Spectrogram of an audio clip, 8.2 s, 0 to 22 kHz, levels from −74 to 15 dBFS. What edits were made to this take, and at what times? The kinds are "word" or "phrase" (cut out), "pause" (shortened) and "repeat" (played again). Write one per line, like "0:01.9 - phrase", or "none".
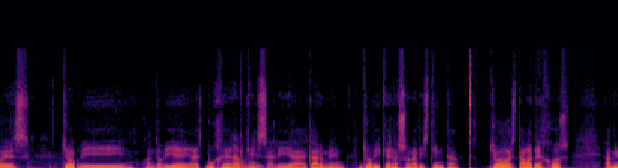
0:01.0 - word
0:02.6 - word
0:03.2 - word
0:04.1 - word
0:04.7 - word
0:05.2 - word
0:07.1 - word

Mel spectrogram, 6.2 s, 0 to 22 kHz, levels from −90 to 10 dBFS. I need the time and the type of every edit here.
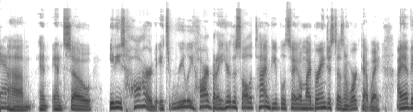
none

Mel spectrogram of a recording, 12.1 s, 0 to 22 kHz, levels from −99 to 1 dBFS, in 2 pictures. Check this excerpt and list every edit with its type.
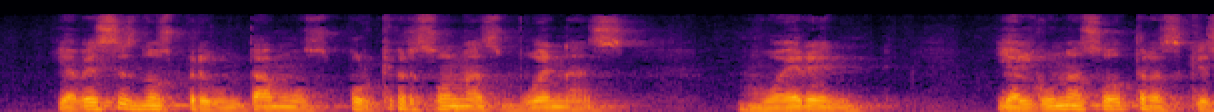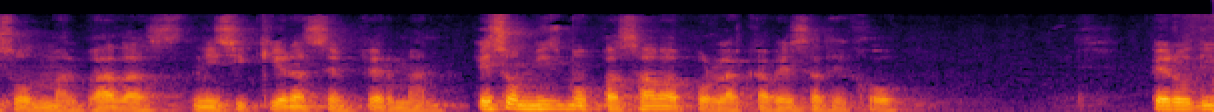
0:01.9 - word
0:08.4 - pause

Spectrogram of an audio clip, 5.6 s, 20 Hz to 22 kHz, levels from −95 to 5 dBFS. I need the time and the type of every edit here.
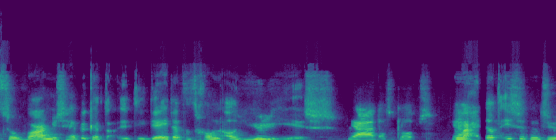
none

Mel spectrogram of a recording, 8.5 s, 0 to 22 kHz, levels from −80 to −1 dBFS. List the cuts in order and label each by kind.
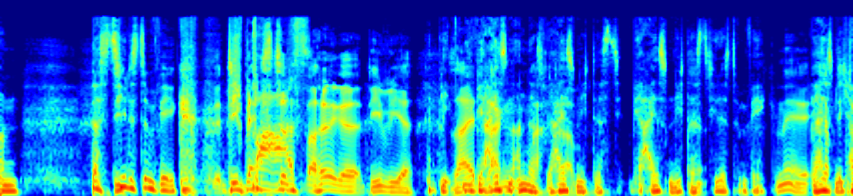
none

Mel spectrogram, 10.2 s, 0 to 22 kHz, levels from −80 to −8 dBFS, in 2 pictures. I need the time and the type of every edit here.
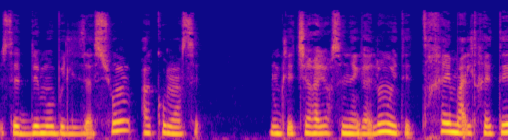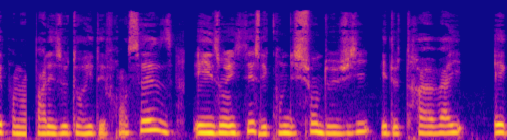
0:01.4 - pause
0:05.3 - word
0:06.9 - pause
0:07.7 - phrase

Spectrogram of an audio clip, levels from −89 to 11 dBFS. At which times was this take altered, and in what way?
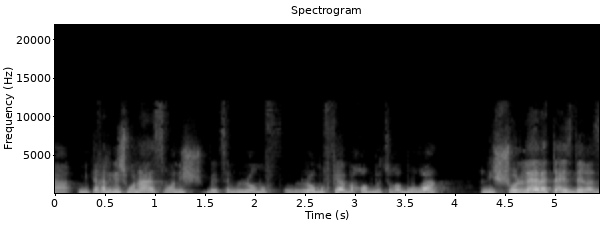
none

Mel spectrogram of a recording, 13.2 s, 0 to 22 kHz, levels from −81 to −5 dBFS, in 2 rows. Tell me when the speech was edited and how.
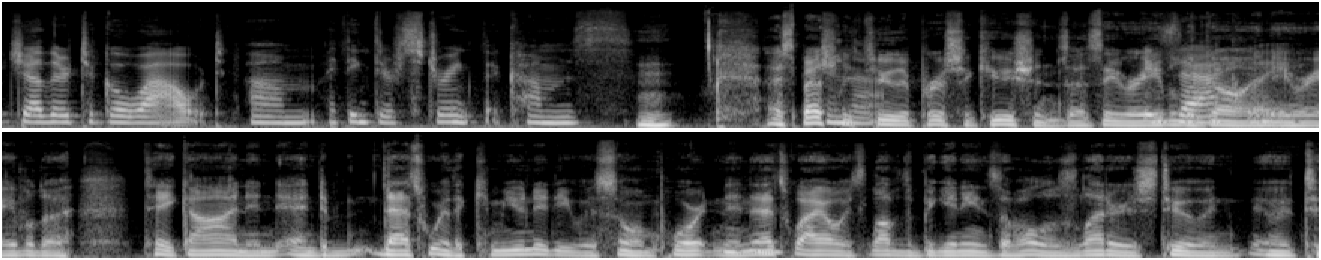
0:01.2 - pause

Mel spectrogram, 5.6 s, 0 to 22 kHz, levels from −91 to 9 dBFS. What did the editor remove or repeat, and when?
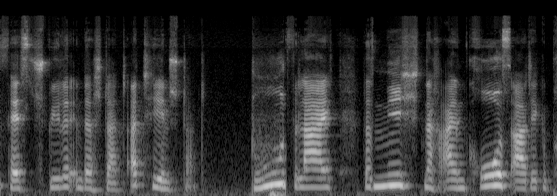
0:02.9 - phrase
0:03.7 - phrase

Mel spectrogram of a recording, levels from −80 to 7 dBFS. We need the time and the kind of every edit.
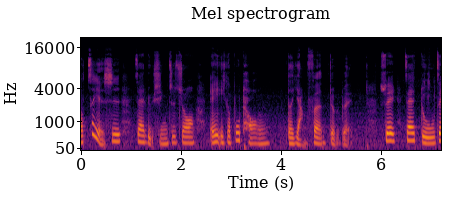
0:04.9 - pause

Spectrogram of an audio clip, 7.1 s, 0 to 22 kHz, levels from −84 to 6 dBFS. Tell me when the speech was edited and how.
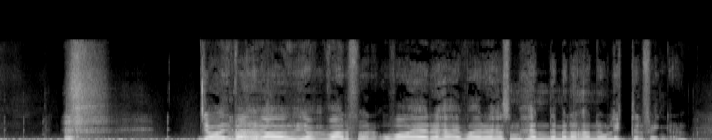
none

